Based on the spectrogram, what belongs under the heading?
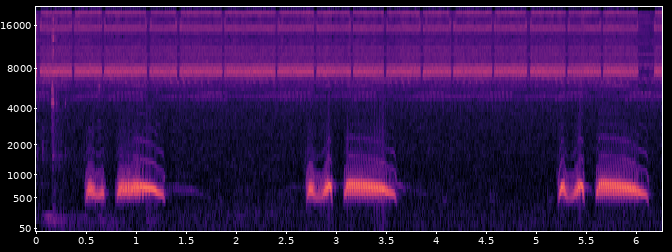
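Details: Spotted dove singing three phrases spaced about 2.4 seconds apart. Each pairs a short double coo with a long mellow descending coo. A continuous faint high-pitched tone is in the background.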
